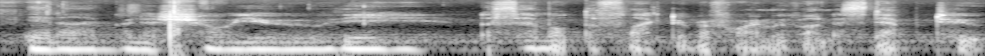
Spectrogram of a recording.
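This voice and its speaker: A man's somewhat breathy, medium-pitched voice at a moderate pace. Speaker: model building hobbyist youtuber. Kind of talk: tutorial. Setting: parents' home.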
